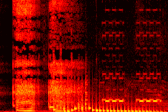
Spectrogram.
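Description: telephone ringing

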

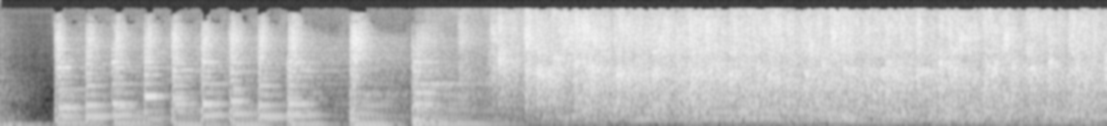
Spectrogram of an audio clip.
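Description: round of applause

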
